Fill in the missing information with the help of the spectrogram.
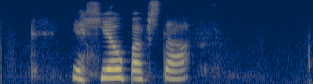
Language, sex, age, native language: Icelandic, female, 9, Icelandic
